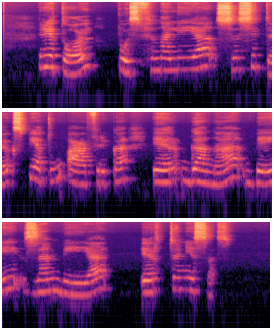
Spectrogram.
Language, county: Lithuanian, Panevėžys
